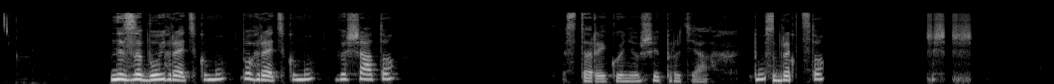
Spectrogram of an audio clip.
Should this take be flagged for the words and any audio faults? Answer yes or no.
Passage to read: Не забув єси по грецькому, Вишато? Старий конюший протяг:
yes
